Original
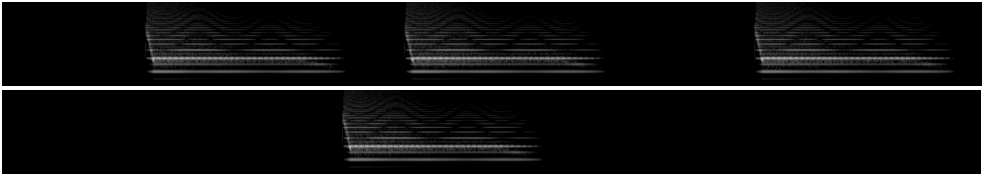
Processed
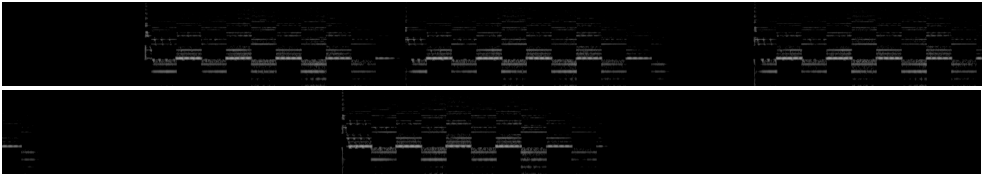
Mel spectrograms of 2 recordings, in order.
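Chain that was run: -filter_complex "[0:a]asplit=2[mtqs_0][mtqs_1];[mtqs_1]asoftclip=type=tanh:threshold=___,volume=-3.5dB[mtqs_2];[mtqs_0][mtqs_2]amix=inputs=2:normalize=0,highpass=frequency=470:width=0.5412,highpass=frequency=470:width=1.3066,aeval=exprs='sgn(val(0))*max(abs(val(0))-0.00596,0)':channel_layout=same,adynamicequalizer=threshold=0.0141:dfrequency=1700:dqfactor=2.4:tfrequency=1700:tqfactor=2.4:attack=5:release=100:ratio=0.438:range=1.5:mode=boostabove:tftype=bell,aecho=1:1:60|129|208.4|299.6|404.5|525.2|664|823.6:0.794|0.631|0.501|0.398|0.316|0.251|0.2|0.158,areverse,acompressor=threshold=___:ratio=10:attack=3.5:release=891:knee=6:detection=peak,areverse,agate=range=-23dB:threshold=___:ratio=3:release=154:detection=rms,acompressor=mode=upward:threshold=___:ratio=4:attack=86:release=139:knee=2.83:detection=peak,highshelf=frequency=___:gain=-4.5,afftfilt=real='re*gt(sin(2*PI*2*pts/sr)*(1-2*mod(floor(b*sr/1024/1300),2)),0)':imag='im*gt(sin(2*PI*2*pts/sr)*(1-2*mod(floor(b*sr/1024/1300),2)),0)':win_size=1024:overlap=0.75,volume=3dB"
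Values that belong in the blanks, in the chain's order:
-28dB, -32dB, -55dB, -50dB, 4800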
